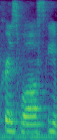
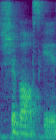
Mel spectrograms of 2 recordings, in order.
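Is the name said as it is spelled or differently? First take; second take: as spelled; differently. First: The name is said the way it looks written. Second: The name is said unlike its written form. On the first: The speaker calls it wrong. "It's spelled like Przewalski, but a lot of people say it wrong" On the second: The speaker calls it right. "I found out it's pronounced Przewalski"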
